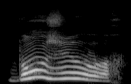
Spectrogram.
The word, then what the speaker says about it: bonjour: je vous le répète, on fait bon jour. D'accord, le R se fait là, jour. Bonjour.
